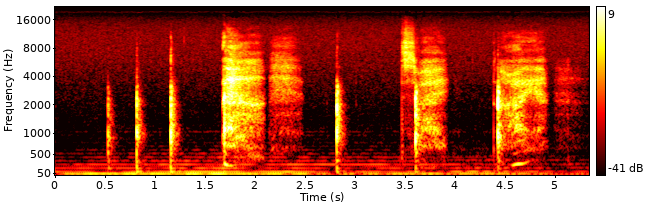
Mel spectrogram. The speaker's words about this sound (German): Wir müssen sie warnen. Mit Klopfzeichen. Okay, klopf du am besten SOS. Drei kurz, drei lang, drei kurz.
